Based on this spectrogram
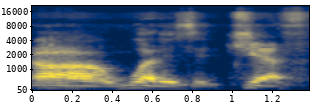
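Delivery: put-on uninterested, dismissive, can't-be-bothered manager voice. Acting out a pretend call, the manager answers while eating, imitating an uninterested boss. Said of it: "he's eating or whatever, and he doesn't even want to talk to you".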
